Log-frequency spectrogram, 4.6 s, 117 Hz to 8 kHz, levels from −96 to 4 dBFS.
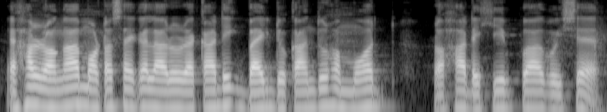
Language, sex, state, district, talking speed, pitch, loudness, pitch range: Assamese, male, Assam, Kamrup Metropolitan, 155 wpm, 130 Hz, -19 LUFS, 130-140 Hz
